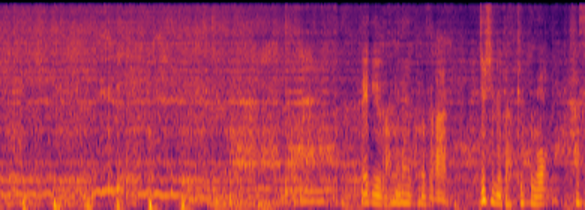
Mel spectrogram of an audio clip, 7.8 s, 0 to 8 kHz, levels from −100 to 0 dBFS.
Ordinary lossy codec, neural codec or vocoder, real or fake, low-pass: none; codec, 24 kHz, 1 kbps, SNAC; fake; 7.2 kHz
